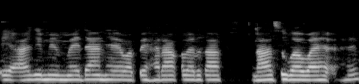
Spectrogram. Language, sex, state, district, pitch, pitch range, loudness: Hindi, female, Bihar, Kishanganj, 215 Hz, 205-215 Hz, -17 LUFS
